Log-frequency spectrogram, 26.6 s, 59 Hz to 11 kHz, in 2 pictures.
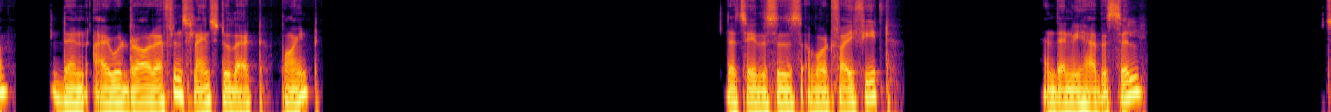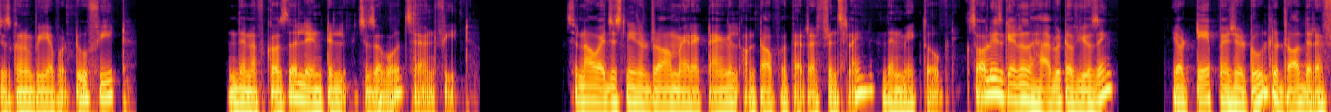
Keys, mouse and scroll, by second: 0.2 t, 1.0 t, 3.4 shift+click, 3.7 middle click, 5.9 shift+click, 6.3 middle click, 8.2 5, 8.6 ', 8.7 Return, 9.4 space, 9.6 e, 10.5 scroll up 4, 10.7 t, 12.3 Up, 13.4 2, 13.7 ', 13.9 Return, 14.4 space, 14.7 t, 15.8 Up, 16.7 7, 17.2 ', 17.4 Return, 17.9 space, 18.6 r, 20.8 space, 21.9 p, 23.0 middle click, 25.6 middle click.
